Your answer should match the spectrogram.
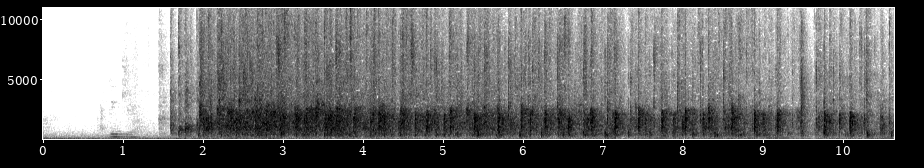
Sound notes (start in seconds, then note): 1.6 audience applauding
